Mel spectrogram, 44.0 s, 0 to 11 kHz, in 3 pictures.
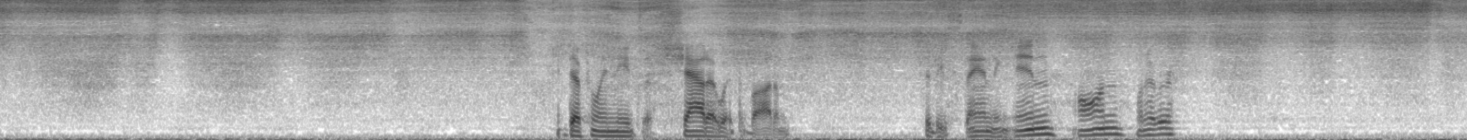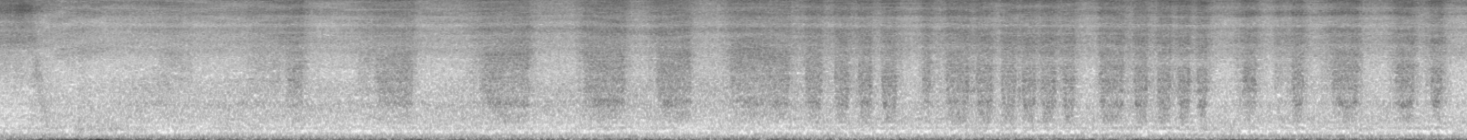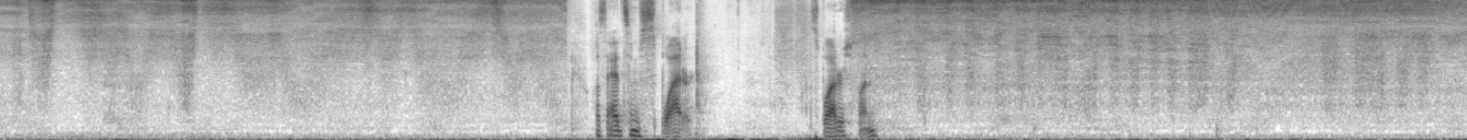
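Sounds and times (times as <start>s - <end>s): airbrush spraying hiss: 0.0s - 35.1s, 37.3s - 44.0s.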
